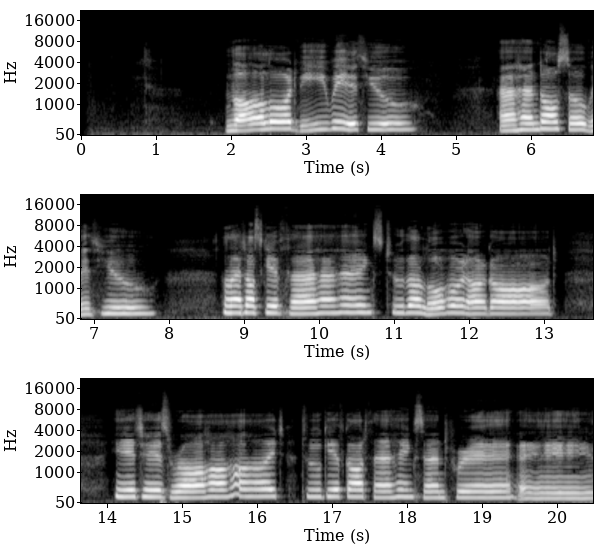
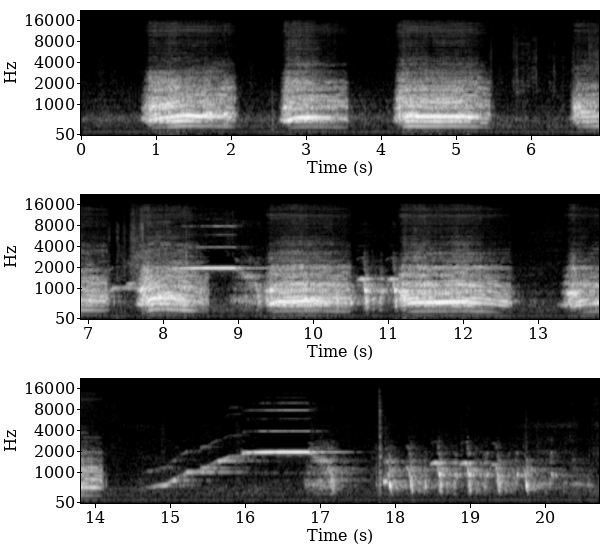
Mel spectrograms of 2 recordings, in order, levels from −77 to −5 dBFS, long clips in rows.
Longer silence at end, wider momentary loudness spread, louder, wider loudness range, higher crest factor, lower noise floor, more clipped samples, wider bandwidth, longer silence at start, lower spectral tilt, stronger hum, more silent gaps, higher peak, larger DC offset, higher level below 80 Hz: second, 0 s vs 0.55 s; second, 11 LU vs 19 LU; about the same, -13 LUFS vs -14 LUFS; second, 3 LU vs 9 LU; about the same, 14 dB vs 16 dB; about the same, -55 dBFS vs -53 dBFS; neither; second, 10 kHz vs 15.5 kHz; first, 1.95 s vs 0.8 s; first, -6.5 dB/octave vs -2.5 dB/octave; neither; neither; about the same, 0 dBFS vs 0 dBFS; neither; first, -52 dBFS vs -70 dBFS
